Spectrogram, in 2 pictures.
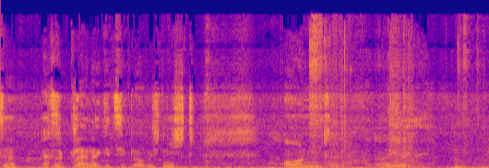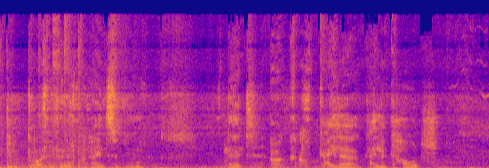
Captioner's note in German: räuspern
